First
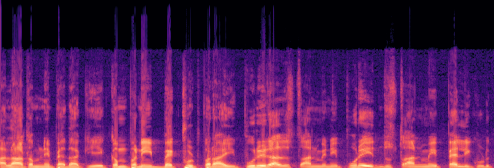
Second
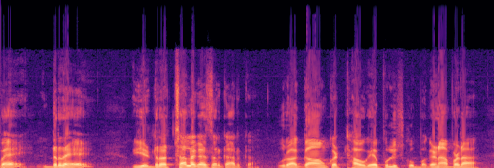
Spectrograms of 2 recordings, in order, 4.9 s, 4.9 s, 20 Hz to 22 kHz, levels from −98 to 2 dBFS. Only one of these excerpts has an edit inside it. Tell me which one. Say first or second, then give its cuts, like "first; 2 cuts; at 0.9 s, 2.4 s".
second; 1 cut; at 2.8 s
